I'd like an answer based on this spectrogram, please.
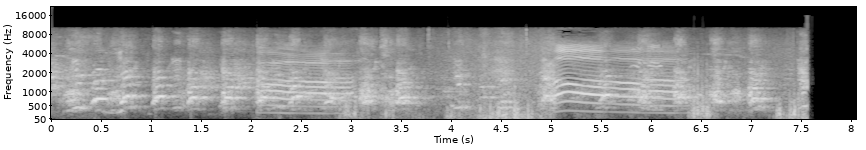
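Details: Mush, an 8-month-old male Labrador cross rescued from stray kennels after a road accident, now awaiting adoption: loud rapid barks mixed with long, sliding, whining howls, with a human voice overlapping much of the time.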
